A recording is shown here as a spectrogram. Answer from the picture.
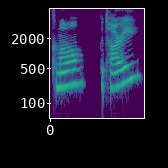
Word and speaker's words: Komal Kothari: The title of her paper is, or presentation is Komal Kothari. Is that the pronunciation correct?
